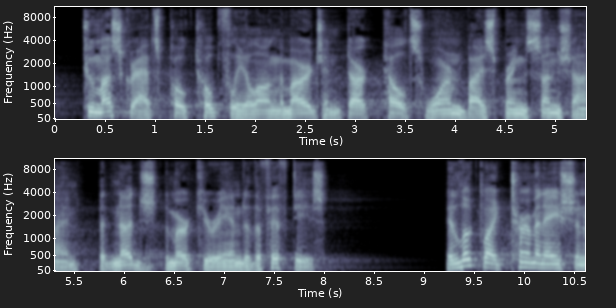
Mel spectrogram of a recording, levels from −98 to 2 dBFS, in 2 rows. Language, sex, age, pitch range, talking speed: English, male, 60-79, 90-110 Hz, 135 wpm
